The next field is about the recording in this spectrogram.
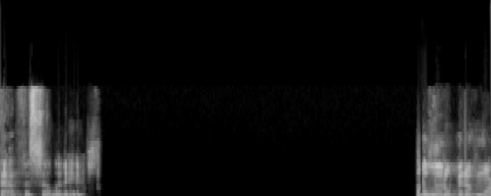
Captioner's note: silence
